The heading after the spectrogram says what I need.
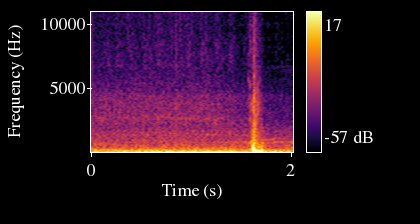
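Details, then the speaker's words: Acura NSX NA2 after cleaning gunk from the throttle body with carb cleaner to fix the idle problem at stops; after a second-gear pull, then neutral and braking, the engine holds a steady idle with one brief clunk; check engine light still on. "I'm gonna jinx it yet but I think we fixed it except for the check engine light so second gear flooring it and then neutral and then brake and so far it's holding idle wow that was the easiest fix ever"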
